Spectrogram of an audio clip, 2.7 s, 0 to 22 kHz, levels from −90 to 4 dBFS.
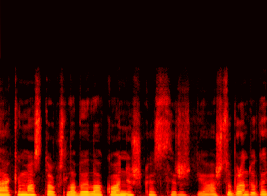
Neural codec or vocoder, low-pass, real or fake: vocoder, 48 kHz, 128 mel bands, Vocos; 14.4 kHz; fake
